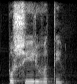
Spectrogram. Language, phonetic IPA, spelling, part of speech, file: Ukrainian, [pɔˈʃɪrʲʊʋɐte], поширювати, verb, Uk-поширювати.ogg
- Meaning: 1. to widen, to broaden, to expand 2. to extend (:influence) 3. to spread, to disseminate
